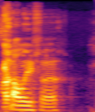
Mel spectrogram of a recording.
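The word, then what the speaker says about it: Kalifa: It's Khalifa. Oh. Which is really close, actually. No, Khalifa.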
